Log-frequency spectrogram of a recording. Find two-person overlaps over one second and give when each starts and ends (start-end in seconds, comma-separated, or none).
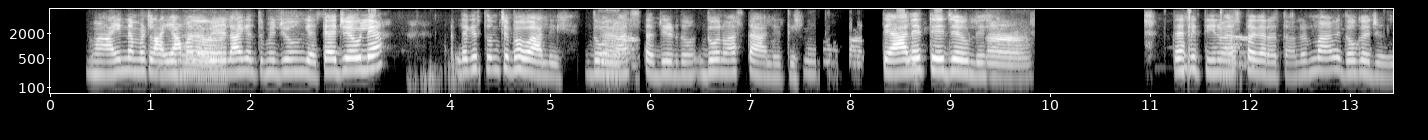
none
